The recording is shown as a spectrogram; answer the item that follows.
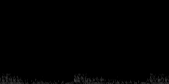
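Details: Gaia, a pregnant long-haired tabby cat carrying many kittens, purring while being held; a short stretch of low, throbbing purr with breaths pulsing under a second apart.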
